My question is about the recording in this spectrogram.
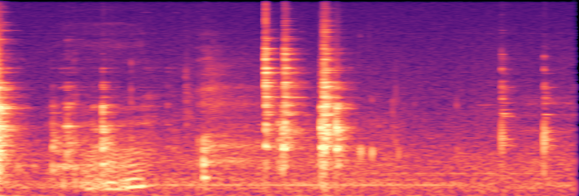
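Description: Metal clinks and knocks from a stainless-steel container being handled: one sharp clink at the start and a quick cluster of clinks about two seconds in.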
